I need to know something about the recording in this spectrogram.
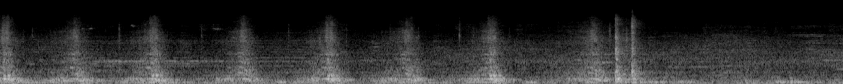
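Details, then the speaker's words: VW 21-window Bus in a cold shop around 17–20 degrees, before jump start: slow, labored cranking about one heavy turn every 0.8 seconds, too sluggish to fire; battery nearly dead. "Okay, so it's pretty dead. Nowhere near enough juice to crank this thing over."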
